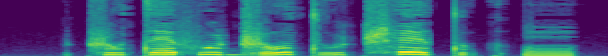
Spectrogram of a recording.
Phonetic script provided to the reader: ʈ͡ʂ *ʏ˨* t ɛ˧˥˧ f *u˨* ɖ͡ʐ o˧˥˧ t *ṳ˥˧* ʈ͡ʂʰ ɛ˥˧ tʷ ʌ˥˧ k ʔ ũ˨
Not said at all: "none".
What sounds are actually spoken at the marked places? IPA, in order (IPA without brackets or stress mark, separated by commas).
u˨, u˥˧, ṳ˧˥˧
